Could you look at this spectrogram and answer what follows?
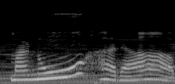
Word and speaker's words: மனோஹரா: கர்ண 3 சுழினா அழுத்தமா உச்சரிக்கணும். கர்ண. பூர பூர பூக்களுக்கு வர பூ. பூர. மனோஹரா மனோஹரா.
